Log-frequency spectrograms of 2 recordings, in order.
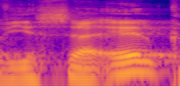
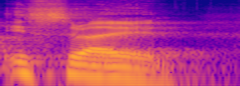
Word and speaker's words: Yisrael: When reading the first words of Shema Yisrael, one must be particular to pronounce the letter Yod of Yisrael correctly. Some people have the tendency to incorrectly pronounce the Yod as an Aleph, or to swallow it and say Shema Israel.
